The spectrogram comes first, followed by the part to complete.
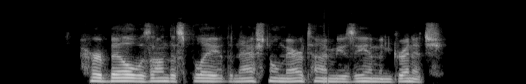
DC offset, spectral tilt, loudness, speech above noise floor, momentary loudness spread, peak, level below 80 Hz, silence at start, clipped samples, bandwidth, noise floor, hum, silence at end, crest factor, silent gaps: under 0.1%; -6 dB/octave; -20 LUFS; 63 dB; 8 LU; -2 dBFS; -62 dBFS; 0.8 s; under 0.1%; 7.6 kHz; -82 dBFS; none; 0.85 s; 18 dB; none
